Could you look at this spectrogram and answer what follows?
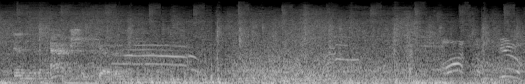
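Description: Water surging and crashing in a wave tank built on a film set, a continuous loud rushing wash with voices calling out over it.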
